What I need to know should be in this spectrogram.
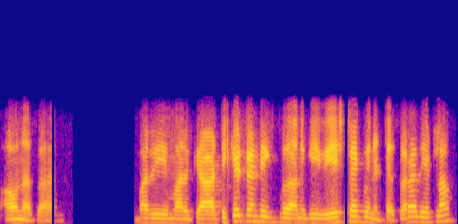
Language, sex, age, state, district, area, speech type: Telugu, male, 30-45, Andhra Pradesh, Krishna, urban, conversation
